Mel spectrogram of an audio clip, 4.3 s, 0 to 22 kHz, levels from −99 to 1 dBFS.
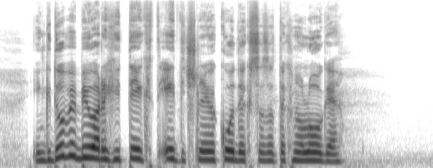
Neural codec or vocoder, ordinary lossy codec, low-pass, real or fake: none; none; none; real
